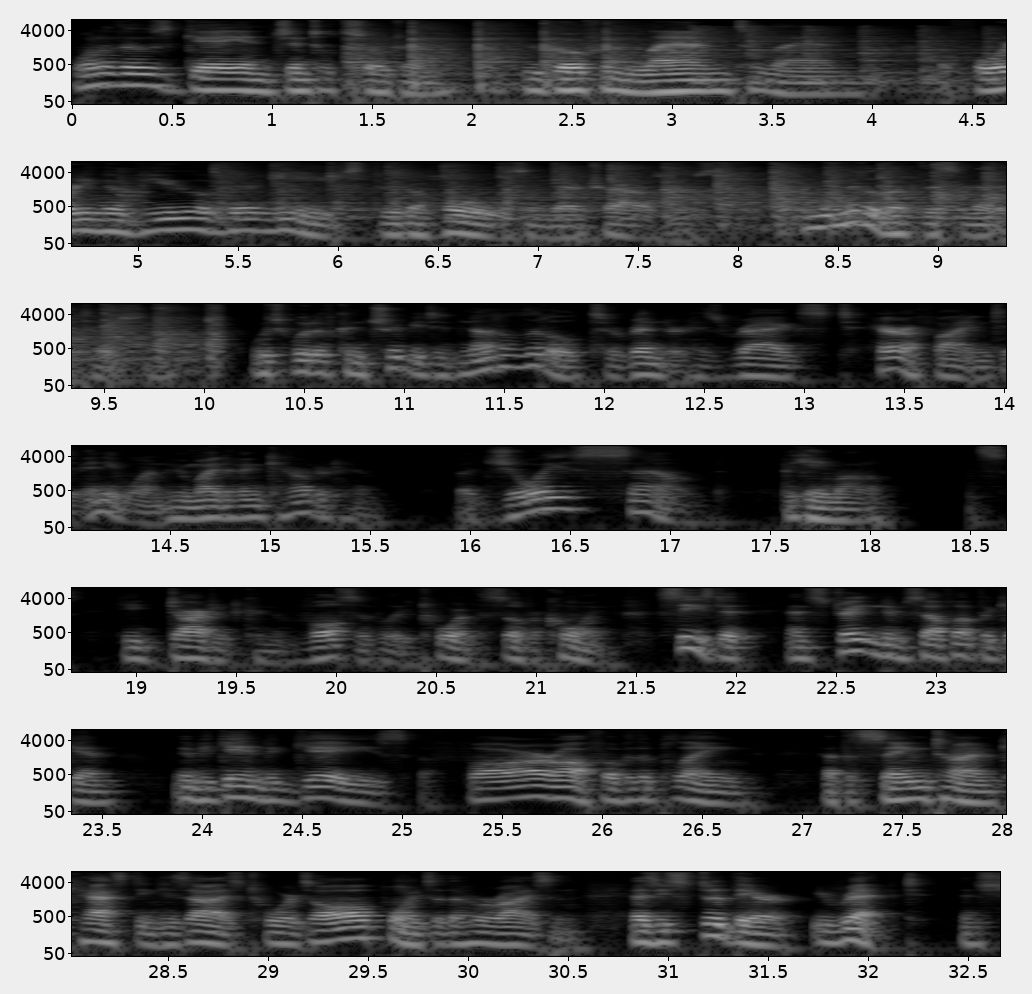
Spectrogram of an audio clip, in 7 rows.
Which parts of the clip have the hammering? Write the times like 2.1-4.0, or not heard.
1.4-10.1.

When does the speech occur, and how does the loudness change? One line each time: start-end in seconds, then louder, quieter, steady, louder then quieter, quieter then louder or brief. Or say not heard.
0.0-32.6 quieter then louder.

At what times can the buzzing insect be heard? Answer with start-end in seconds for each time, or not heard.
not heard.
